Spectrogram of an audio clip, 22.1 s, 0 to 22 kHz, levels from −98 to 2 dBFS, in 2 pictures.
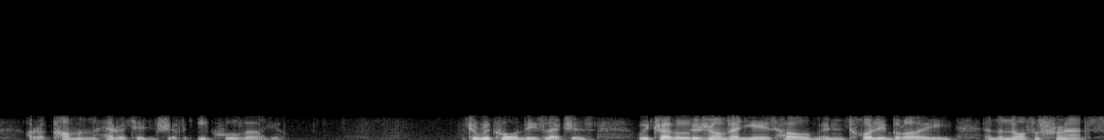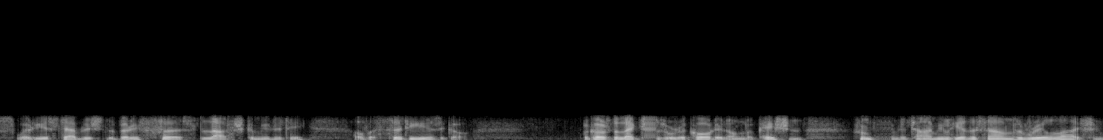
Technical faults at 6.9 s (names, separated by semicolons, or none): iLBC codec; lost iLBC frames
